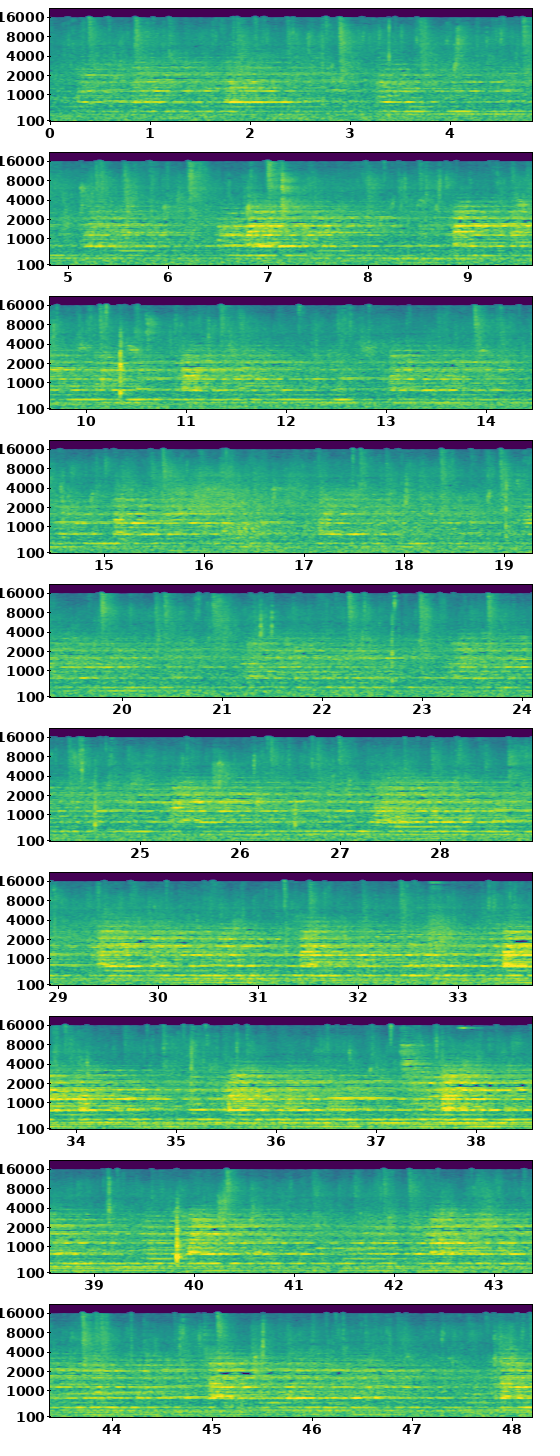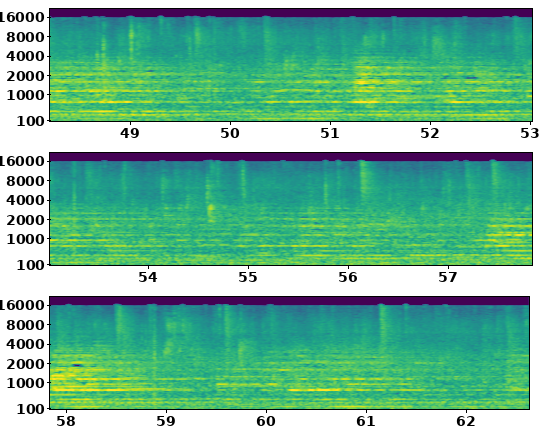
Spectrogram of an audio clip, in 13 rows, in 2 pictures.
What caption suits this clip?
churchbells pealing on a rainy day. Senns MKH60 + MKH30 into Shure FP24 preamp and Edirol R09 recorder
